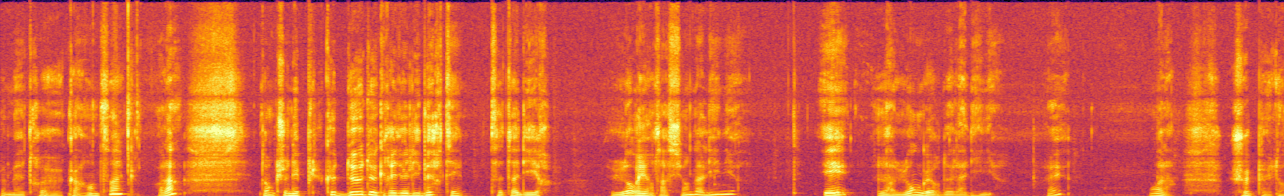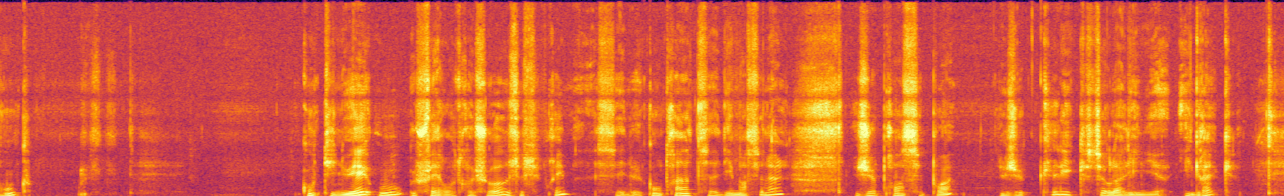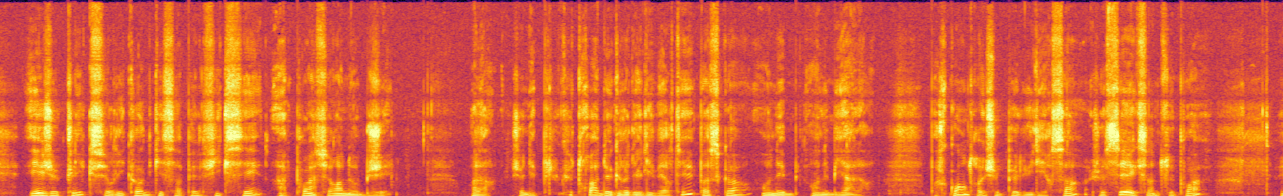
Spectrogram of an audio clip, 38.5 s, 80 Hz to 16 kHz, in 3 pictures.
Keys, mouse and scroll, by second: 0.7 KP_4, 0.9 KP_5, 1.1 KP_Enter, 6.2-8.2 drag, 10.2-11.6 drag, 16.6 click, 17.5 Delete, 17.7 Delete, 19.0 click, 19.4 Delete, 21.4 click, 24.1 click, 29.4 click, 36.6 click.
